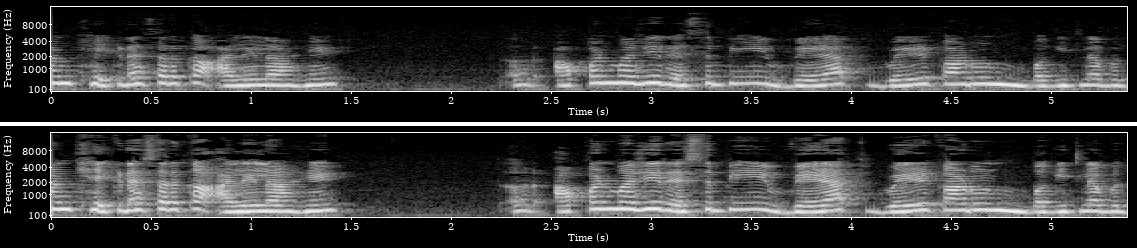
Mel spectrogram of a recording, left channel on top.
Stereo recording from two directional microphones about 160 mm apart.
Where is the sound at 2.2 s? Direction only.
40° right (ahead or behind).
